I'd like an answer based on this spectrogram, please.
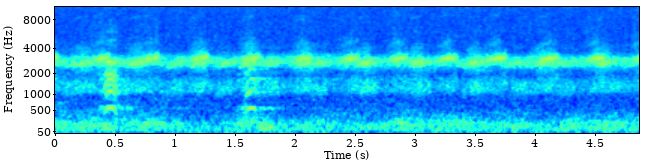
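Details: A continuous trilling frog chorus rises from rice fields at the start of summer, ahead of rice planting. Two faint barks from a distant farmhouse dog break in near the start, over a soft, low background hum.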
